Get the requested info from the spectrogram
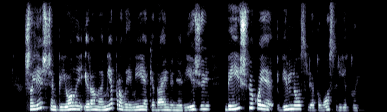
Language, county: Lithuanian, Šiauliai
